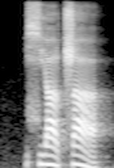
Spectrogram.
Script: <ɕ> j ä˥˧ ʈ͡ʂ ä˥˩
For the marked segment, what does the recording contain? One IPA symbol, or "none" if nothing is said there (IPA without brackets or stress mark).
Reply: ɕ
